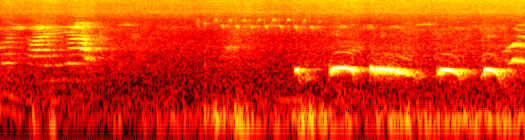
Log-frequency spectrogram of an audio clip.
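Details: Spotted dove coo heard after a quiet start with faint high chirps; a series of five low, slurred coos in the final two seconds, low rumble underneath.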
